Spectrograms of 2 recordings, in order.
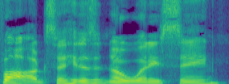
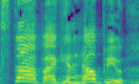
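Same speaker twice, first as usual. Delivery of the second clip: high, loud urgent plea; pleading shout; 11 semitones higher, 5 dB louder than usual. Acted. Courage shouts to calm the terrified man. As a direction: beg him to stop.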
